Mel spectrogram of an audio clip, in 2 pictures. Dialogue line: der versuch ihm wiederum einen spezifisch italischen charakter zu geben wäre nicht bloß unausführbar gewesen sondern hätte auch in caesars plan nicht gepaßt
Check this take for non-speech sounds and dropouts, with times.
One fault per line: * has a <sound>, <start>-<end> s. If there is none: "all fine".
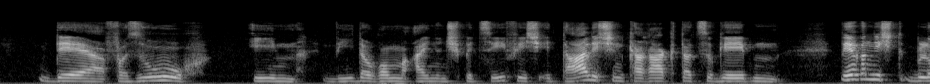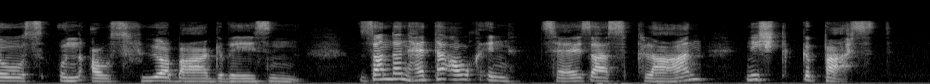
all fine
